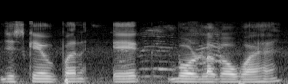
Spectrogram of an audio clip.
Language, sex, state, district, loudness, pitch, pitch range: Hindi, male, Uttar Pradesh, Shamli, -15 LUFS, 130 Hz, 125-130 Hz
